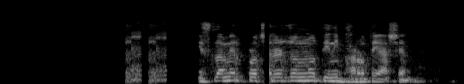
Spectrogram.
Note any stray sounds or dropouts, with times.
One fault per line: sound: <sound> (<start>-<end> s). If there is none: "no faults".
sound: laugh (1.3-1.7 s)
sound: dropout (2.6-2.7 s)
